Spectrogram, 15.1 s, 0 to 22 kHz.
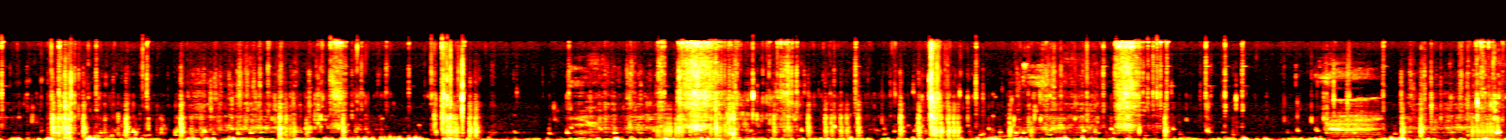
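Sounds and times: water sloshing against hull: 0.0 - 15.0
scrapes and knocks: 6.4 - 10.3.

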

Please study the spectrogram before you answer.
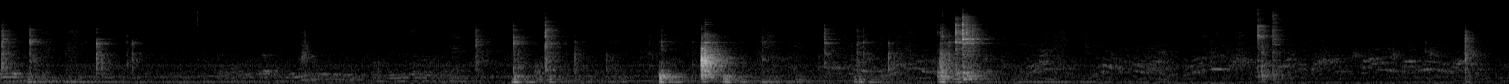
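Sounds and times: rolling pin knocking on marble: 6.6 - 9.6.

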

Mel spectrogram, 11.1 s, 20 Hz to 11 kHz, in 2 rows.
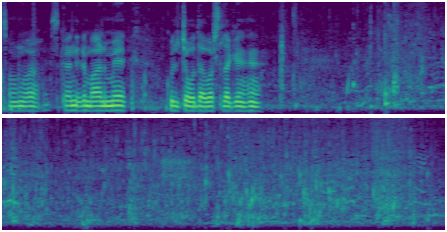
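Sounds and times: water lapping against stone: 3.3 - 11.0
small splashes: 3.4 - 11.0.

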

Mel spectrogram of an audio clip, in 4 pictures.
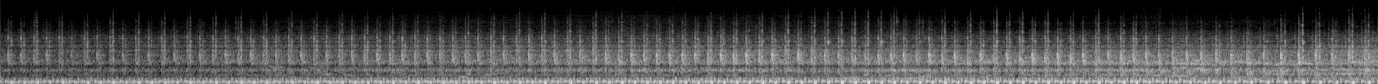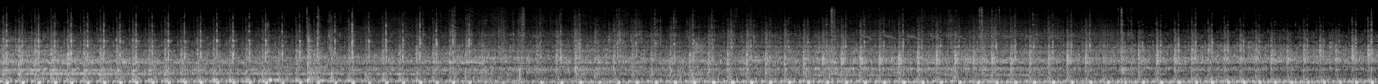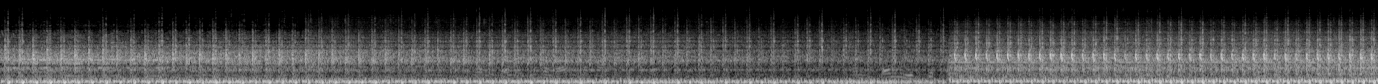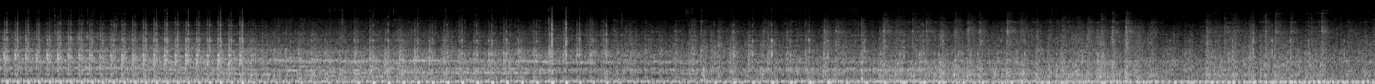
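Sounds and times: diesel engine running under load: 0.0 - 55.0.

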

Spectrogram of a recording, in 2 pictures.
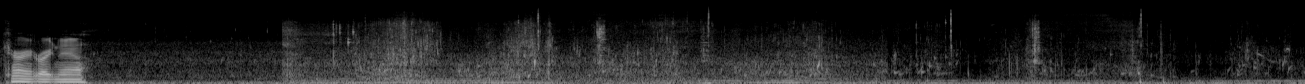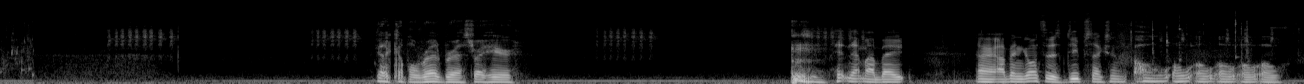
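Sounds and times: faint low hum: 0.0 - 26.0
water sloshing around legs: 0.8 - 13.4.

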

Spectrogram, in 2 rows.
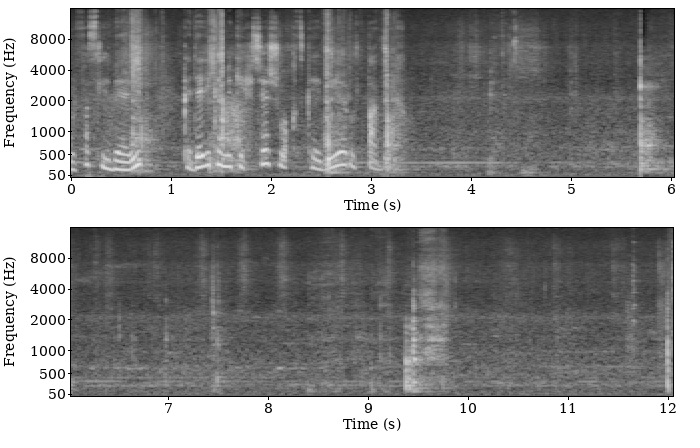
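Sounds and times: knife scraping clatter on board: 8.4 - 9.9.

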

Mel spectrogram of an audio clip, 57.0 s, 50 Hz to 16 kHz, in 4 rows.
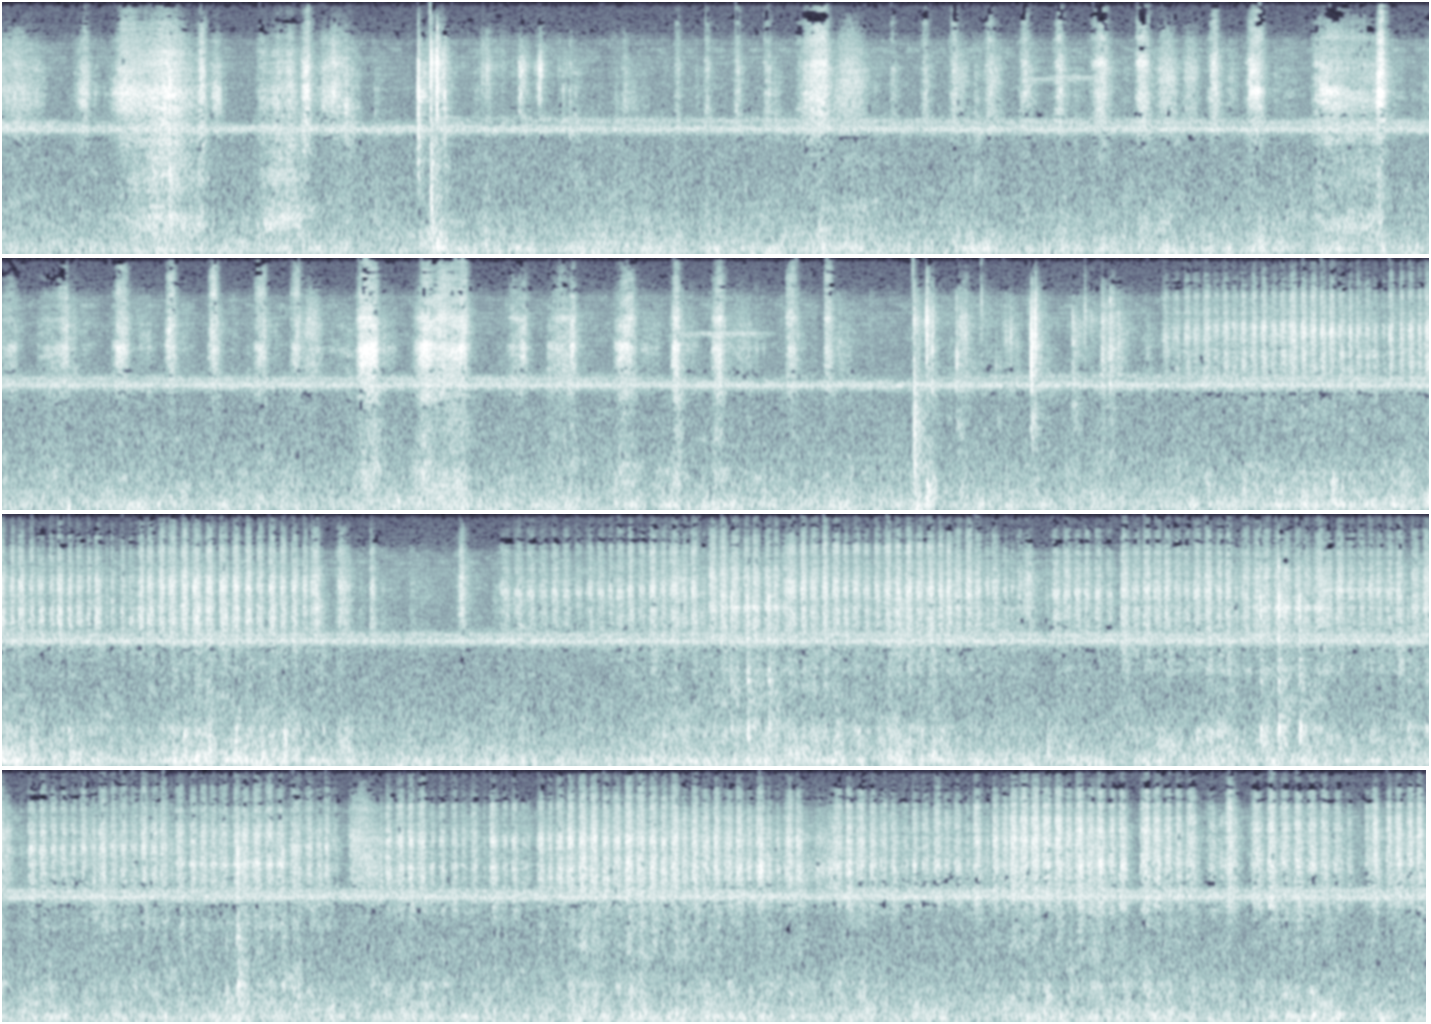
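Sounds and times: faint high whine: 0.0 - 57.0
crayon scratching on paper: 25.9 - 32.3, 33.1 - 57.0.

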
